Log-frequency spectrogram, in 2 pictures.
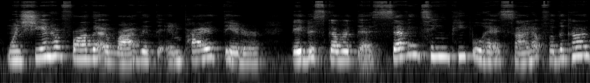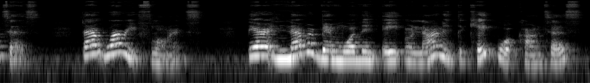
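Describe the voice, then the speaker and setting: A woman's voice: on the high side, expressive, moderate pace, warm tone, rough recording. A woman reading a children's story aloud expressively, with dramatic emphasis and direct asides to her listeners.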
